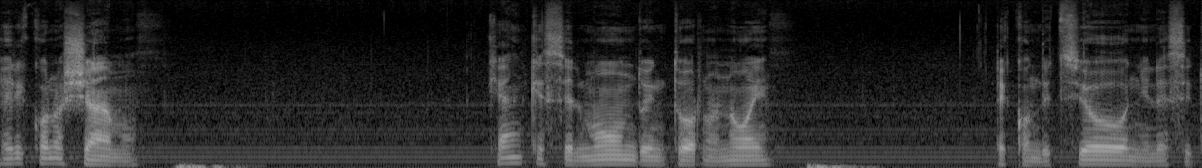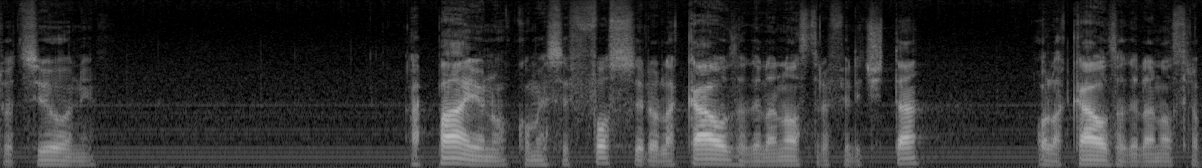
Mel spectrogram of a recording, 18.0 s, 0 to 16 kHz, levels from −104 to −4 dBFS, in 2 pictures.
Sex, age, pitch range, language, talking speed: male, 40-59, 85-100 Hz, Italian, 95 wpm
